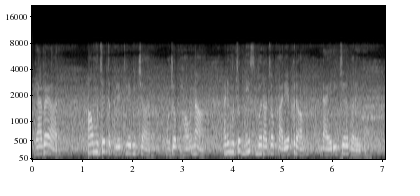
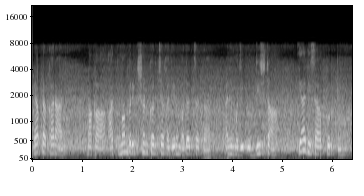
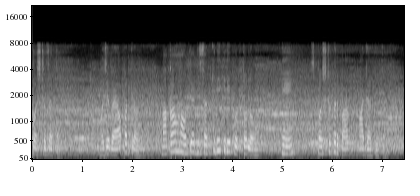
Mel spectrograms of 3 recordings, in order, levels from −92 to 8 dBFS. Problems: constant background noise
